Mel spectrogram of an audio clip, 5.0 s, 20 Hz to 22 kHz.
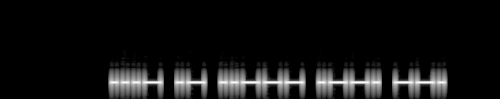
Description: Morse code, heard as a keyed tone, about 22 wpm, 700 Hz. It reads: VA2PG
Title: DXCC-100 Call Signs - 5 Characters - Repeated 3x - 22wpm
